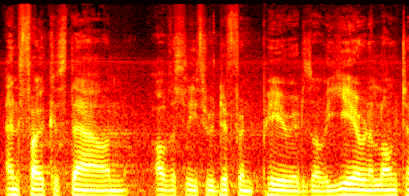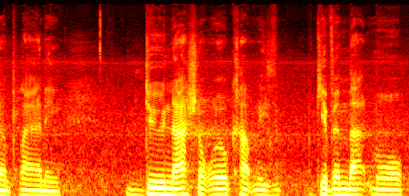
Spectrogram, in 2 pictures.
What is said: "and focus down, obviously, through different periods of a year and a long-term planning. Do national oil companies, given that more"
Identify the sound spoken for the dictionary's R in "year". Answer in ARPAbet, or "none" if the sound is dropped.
R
